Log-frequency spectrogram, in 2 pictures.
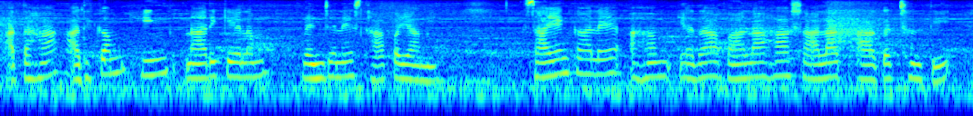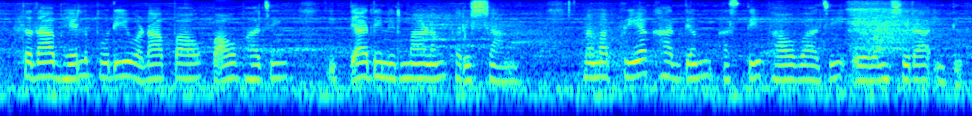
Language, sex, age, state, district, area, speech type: Sanskrit, female, 45-60, Karnataka, Bangalore Urban, urban, spontaneous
